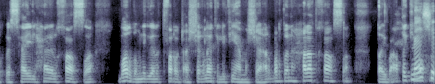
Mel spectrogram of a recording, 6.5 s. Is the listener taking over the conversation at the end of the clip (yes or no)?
yes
